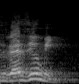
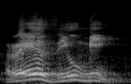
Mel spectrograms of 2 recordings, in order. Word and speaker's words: resume: This is resume. Correct pronunciation is resume. It's not resume. Okay, this is not resume. The correct pronunciation is one syllable re, another syllable zu, another syllable me.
